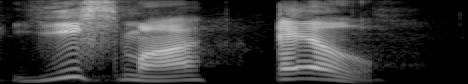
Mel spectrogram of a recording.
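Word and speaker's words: Yisma'el (ישמעאל): And really, Ishmael, when you pronounce it in Hebrew, is Yisma'el.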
